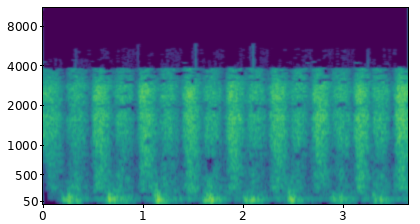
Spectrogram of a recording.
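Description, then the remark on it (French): Quick, forceful breaths in and out through the nose, about three per second in a steady, even rhythm, each a short breathy rush with a rough, hissing texture. No one speaks. “un inspire-expire avec le nez uniquement et très rapidement”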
